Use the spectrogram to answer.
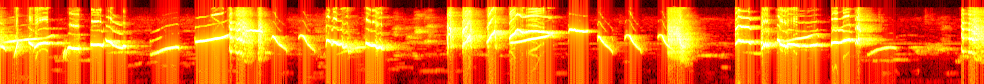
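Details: Oriental magpie-robin singing in a fast, energetic style, used as a lure to provoke a rival into answering: loud whistled slurs rising and falling, interspersed with sharp harsh bursts and chattering notes, with short gaps between phrases.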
